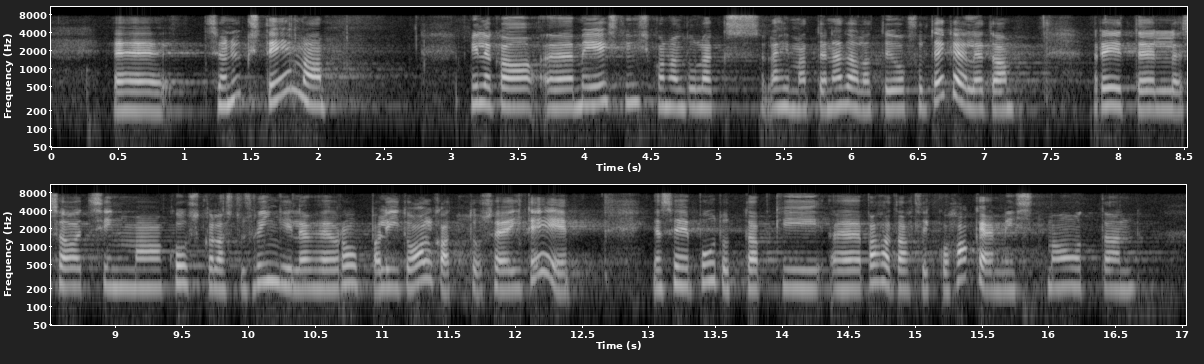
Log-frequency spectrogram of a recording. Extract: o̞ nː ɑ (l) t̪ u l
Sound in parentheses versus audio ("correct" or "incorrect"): correct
